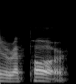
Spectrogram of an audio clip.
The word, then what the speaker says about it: rapport: them in the birds there are some where is very very sophisticated French imported words which entered English much more recent like ballot garment or rapport which all copy different pronunciation without tea like we say Bali gourmet ballet gourmet rapper ok rapport without tea and finally English speakers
